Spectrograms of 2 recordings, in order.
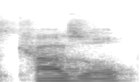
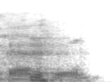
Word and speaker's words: causal: So, part five is causal. Huh, I said it right this time, causal inference. Causal, not casual.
